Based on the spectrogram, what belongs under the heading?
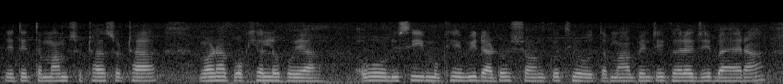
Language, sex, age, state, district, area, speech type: Sindhi, female, 45-60, Maharashtra, Thane, urban, spontaneous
